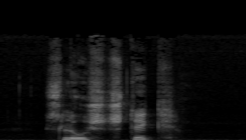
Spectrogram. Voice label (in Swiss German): "luschtstick", alsace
